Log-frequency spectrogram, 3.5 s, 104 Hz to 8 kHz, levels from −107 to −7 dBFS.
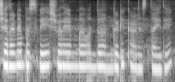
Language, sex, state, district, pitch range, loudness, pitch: Kannada, female, Karnataka, Bidar, 235-255 Hz, -17 LUFS, 245 Hz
